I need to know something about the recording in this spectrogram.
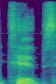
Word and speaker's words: Tibbs: You pronounce Thibodeau, but when you say Tibbs, it's just the T that you pronounce.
